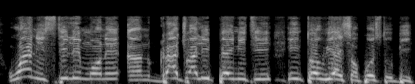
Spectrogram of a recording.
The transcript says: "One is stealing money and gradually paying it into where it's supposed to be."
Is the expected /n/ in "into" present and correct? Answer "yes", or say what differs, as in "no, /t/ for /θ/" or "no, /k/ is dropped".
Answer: yes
